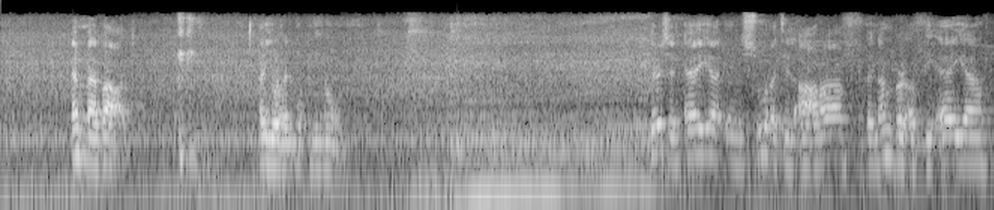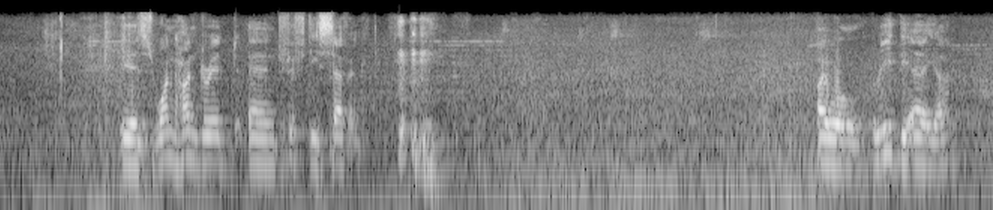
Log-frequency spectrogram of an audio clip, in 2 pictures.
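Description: A man speaks calmly into a microphone.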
